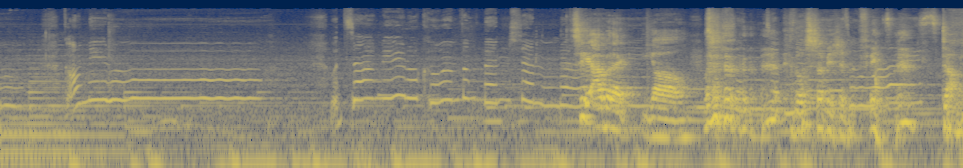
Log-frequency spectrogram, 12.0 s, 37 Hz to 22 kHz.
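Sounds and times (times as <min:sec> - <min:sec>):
person singing long note: 0:04.2 - 0:12.0.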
